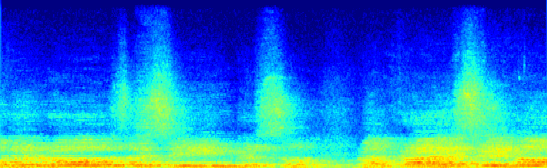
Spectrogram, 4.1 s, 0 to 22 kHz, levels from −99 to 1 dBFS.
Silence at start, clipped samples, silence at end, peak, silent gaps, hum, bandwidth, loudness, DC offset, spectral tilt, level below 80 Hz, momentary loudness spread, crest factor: 0 s; under 0.1%; 0 s; -10 dBFS; none; none; 16.5 kHz; -25 LUFS; under 0.1%; -4.5 dB/octave; -60 dBFS; 9 LU; 16 dB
